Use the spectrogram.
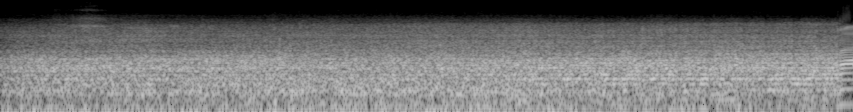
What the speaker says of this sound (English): Malaysia Airlines is arriving now.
